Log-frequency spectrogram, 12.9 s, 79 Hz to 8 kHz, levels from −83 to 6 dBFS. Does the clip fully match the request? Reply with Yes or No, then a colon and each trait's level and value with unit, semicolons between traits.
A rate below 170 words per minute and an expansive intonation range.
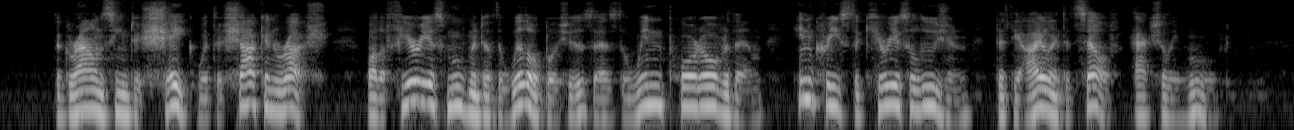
Yes: average, 160 wpm; wide, 6.2 semitones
